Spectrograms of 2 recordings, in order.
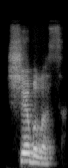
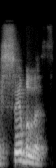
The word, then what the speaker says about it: shibboleth: they stole the password but they couldn't pronounce it they would say sibileth and that's how the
